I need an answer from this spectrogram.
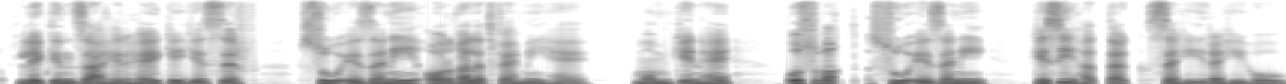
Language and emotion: Urdu, neutral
